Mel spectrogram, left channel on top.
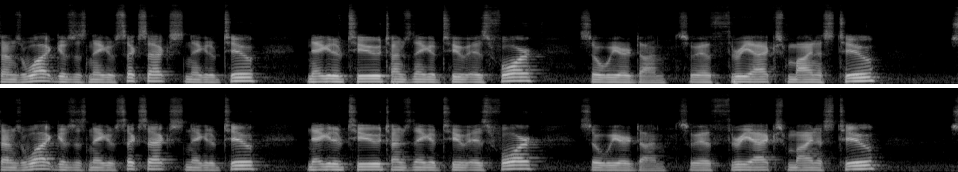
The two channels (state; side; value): normal; both; correlation 0.46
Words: what gives us negative 6x, negative 2. Negative 2 times negative 2 is 4. So we are done. So we have 3x minus 2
